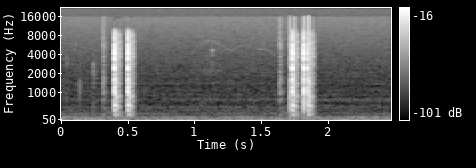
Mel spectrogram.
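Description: Two computer mouse clicks about a second and a half apart, each a quick double tick, over a faint low hum.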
